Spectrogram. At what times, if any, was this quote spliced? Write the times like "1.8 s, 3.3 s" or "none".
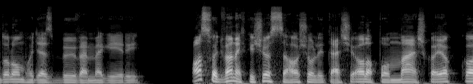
1.8 s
